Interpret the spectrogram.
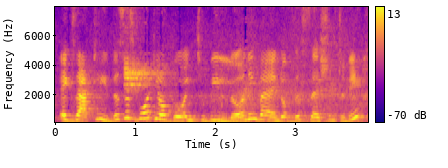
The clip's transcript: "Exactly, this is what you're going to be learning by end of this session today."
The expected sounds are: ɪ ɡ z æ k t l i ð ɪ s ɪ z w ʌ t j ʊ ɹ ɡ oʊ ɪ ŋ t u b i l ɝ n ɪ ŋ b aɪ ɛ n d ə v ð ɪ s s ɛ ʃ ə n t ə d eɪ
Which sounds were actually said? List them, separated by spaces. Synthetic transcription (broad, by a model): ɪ ɡ z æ k t l i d ɪ s ɪ z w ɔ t j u ɹ ɡ oʊ ɪ ŋ t u b i l ɝ n ɪ ŋ b aɪ ɛ n d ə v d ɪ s s ɛ ʃ ə n t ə d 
